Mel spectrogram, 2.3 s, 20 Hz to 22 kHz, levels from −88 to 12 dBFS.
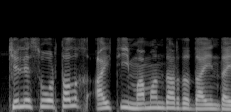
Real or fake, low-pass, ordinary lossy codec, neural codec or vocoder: real; 5.4 kHz; none; none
